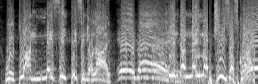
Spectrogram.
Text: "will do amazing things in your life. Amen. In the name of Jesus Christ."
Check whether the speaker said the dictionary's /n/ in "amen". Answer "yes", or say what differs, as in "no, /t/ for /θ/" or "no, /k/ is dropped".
no, /n/ is dropped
